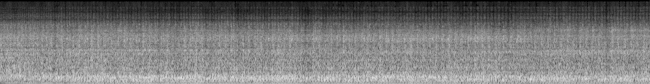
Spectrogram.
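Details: 1971 Johnson 20 hp two-stroke outboard after carburetor rebuild and readjustment: steady, even buzz at fast idle, no stumbling, surging or knocking; normal fast idle, running smoothly.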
